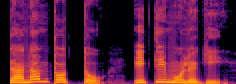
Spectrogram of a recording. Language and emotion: Santali, neutral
